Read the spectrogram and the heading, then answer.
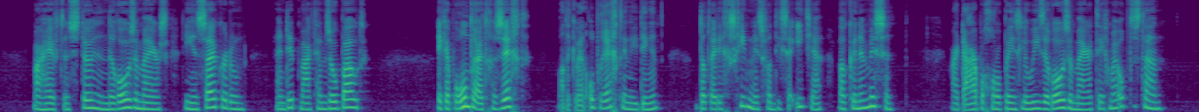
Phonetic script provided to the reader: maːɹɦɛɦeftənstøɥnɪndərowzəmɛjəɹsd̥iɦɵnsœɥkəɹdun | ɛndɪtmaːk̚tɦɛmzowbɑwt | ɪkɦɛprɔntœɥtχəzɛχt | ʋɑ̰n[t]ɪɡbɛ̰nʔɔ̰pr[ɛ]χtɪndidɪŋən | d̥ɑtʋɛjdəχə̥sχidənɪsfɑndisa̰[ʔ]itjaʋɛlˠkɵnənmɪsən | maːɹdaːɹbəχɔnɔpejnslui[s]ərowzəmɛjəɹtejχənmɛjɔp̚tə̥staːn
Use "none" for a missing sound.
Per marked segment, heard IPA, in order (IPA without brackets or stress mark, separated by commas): t, ɛ, ʔ, z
